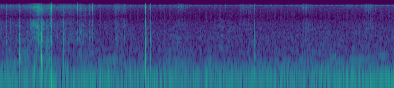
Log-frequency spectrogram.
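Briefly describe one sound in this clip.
A small toy robot's motor clicks and ticks faintly.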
